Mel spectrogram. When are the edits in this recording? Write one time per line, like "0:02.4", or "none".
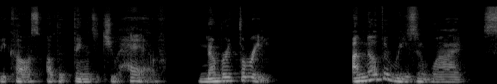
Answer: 0:01.8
